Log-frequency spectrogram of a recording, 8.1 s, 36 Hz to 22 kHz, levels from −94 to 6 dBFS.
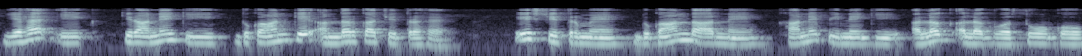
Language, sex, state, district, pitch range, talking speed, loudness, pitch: Hindi, female, Bihar, Madhepura, 145-180 Hz, 160 wpm, -17 LUFS, 160 Hz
